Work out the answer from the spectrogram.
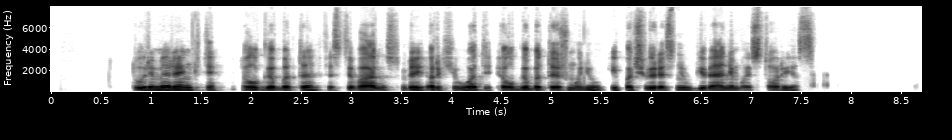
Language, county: Lithuanian, Kaunas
